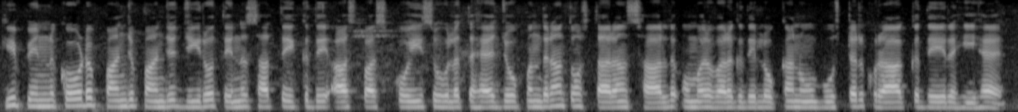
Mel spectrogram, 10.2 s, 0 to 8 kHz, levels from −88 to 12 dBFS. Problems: constant background noise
